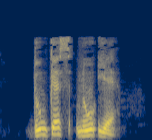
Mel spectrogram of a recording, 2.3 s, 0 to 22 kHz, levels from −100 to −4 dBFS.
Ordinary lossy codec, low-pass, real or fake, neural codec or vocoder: MP3, 32 kbps; 7.2 kHz; fake; vocoder, 44.1 kHz, 128 mel bands, Pupu-Vocoder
